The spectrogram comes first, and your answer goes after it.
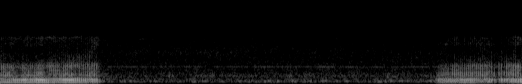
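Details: Pit bull asleep indoors, snoring loudly: a deep rumbling, harmonic snore for the first second, a quiet pause, then another loud snore beginning near the end.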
